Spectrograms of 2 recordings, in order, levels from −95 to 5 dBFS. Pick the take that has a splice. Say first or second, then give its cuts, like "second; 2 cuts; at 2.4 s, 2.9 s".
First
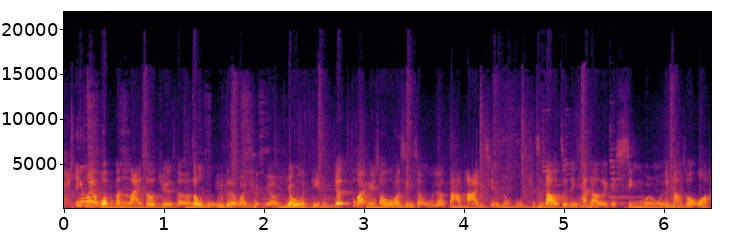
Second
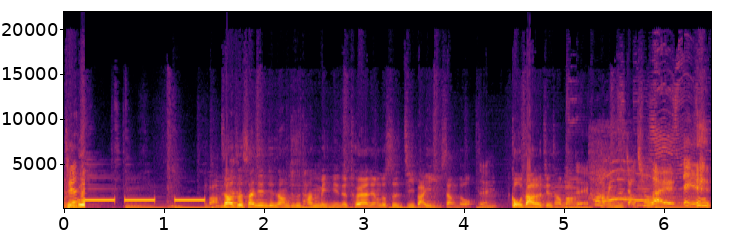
second; 2 cuts; at 1.5 s, 5.1 s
